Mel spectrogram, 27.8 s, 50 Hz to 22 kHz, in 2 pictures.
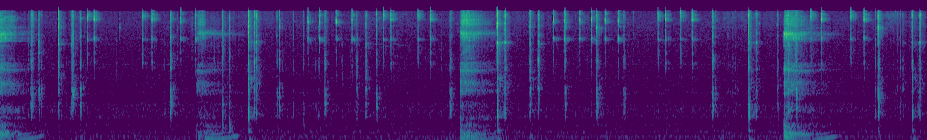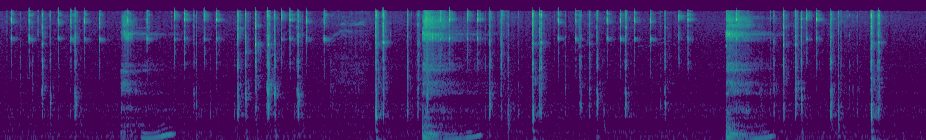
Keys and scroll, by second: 0.9 ctrl+z, 17.7 ctrl+z, 25.6 ctrl+z.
